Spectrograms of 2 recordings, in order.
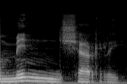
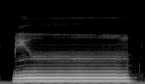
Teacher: But since we're applying the rule, it's how you were trying to read it, which is min. The N is muted, your tongue is floating, and you're preparing your mouth to say the sheen.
